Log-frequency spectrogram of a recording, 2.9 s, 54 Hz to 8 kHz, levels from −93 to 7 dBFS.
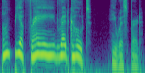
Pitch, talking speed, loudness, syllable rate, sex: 160 Hz, 125 wpm, -17 LUFS, 4.0 syllables/s, male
